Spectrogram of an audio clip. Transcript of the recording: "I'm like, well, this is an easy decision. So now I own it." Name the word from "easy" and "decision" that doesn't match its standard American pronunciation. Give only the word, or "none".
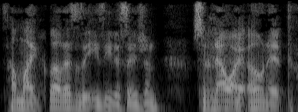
none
